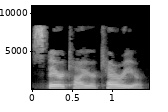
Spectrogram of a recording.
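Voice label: "spare tire carrier", English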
